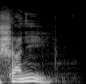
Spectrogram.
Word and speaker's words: Chagny: Côte du Beaune, vyslovko du Beaune, se rozkládá od hranic obce Echevrone, vyslov Echevron, po Chagny, vyslovuj Šaní.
